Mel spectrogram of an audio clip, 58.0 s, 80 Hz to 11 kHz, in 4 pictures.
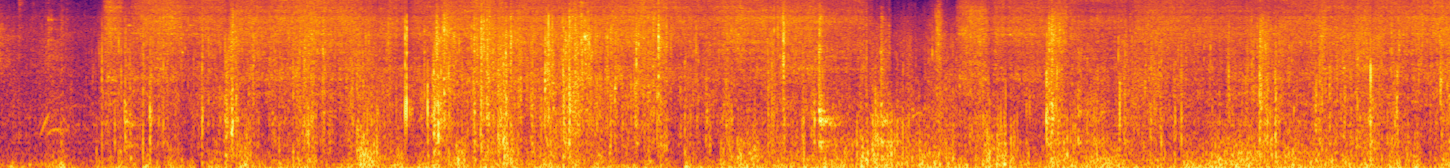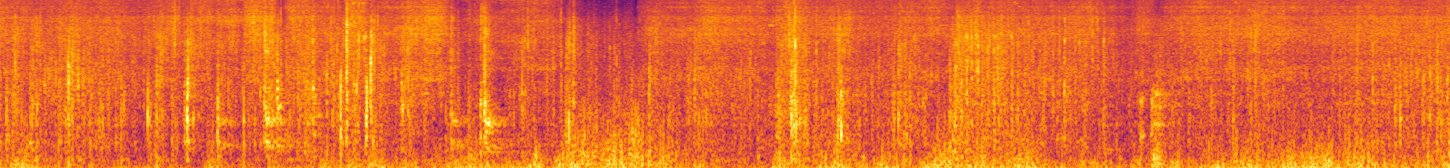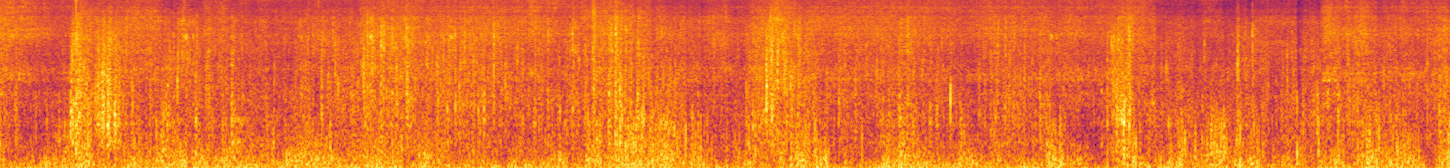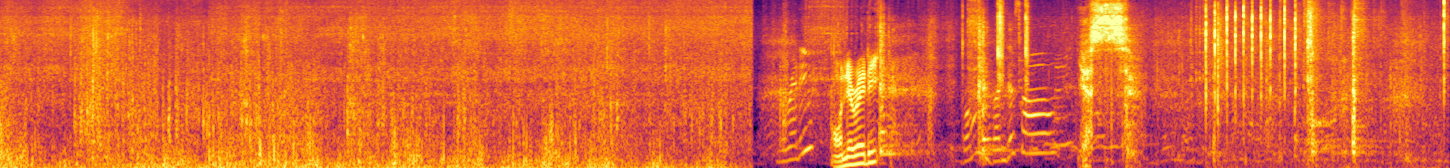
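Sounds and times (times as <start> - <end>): bike rattling and knocking: 0.0 - 51.1, 55.3 - 58.0
wind rushing over microphone: 0.0 - 51.9
tyres on dirt and rock: 1.0 - 54.0, 54.8 - 58.0.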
